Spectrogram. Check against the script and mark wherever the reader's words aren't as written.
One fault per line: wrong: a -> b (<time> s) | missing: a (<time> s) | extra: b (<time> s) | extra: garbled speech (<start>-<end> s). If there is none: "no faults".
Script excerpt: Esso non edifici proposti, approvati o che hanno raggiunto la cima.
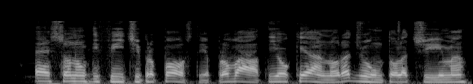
no faults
